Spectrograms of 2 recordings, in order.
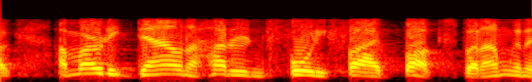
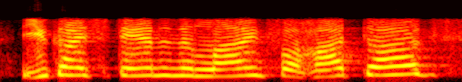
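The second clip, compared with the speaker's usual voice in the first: high, slow, exaggerated sarcastic question; dripping with sarcasm; 10 semitones higher than usual. Lady at car window to people in line, dripping sarcasm. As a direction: drawl it high with mock interest. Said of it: "starts dripping with sarcasm".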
